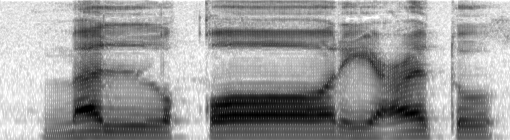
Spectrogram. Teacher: دیکھو لام ال کے بعد حروف قمری کا قاف ہے تو ال کا لام پڑھا گیا، یعنی پچھلے حرف کے ساتھ ملا کر پڑھا گیا کیونکہ ساکن ہے۔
